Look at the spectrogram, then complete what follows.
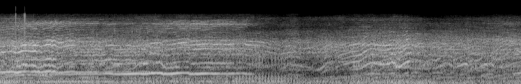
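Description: Small high-revving engines of several radio-controlled racing buggies, their overlapping notes rising and falling with the throttle; one steady note drops away about halfway through.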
